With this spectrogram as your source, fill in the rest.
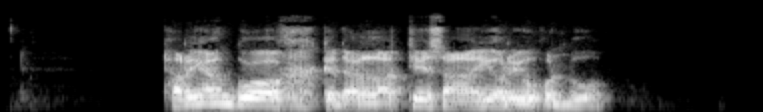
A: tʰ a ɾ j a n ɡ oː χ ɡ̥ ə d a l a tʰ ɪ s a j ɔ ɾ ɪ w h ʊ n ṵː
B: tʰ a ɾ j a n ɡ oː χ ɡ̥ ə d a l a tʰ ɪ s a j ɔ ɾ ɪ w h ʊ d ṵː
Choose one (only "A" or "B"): A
